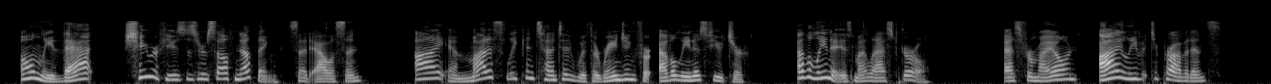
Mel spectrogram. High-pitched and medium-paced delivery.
Yes: high, 210 Hz; average, 155 wpm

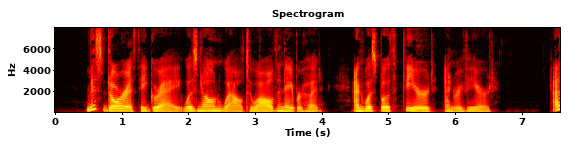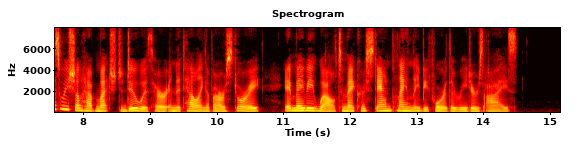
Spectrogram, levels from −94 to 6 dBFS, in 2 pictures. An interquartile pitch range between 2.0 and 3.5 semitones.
No: average, 4.2 semitones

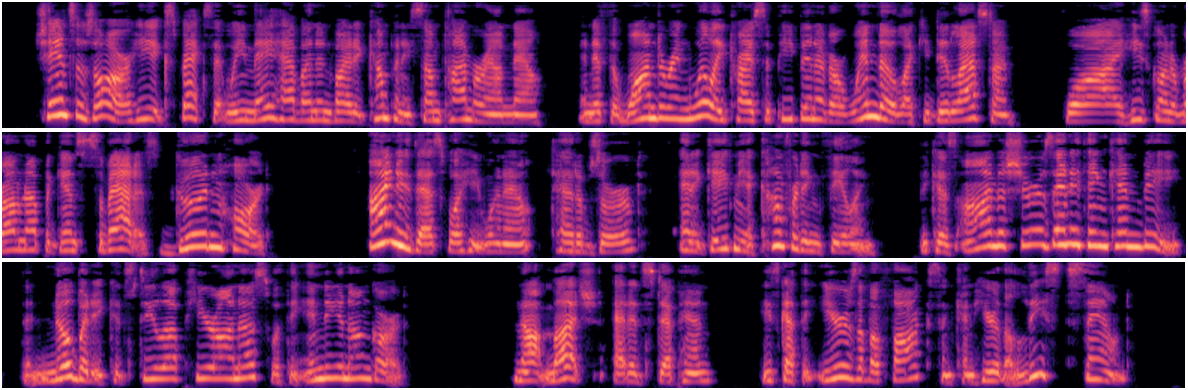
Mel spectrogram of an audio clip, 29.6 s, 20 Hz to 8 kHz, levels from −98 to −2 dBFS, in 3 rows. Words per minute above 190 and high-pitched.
Yes: average, 200 wpm; high, 240 Hz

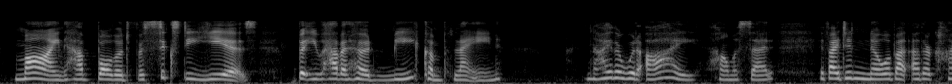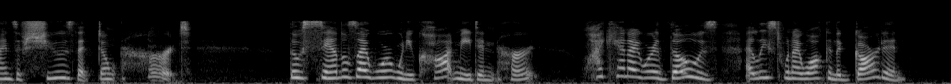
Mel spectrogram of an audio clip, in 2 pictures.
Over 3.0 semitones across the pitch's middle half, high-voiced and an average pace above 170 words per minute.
No: average, 4.1 semitones; very high, 250 Hz; average, 165 wpm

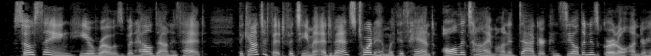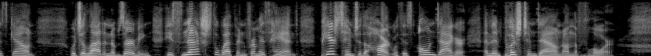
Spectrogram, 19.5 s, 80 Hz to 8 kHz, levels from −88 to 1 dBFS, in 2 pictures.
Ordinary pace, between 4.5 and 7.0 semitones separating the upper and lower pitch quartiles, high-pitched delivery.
Yes: average, 180 wpm; average, 4.9 semitones; high, 230 Hz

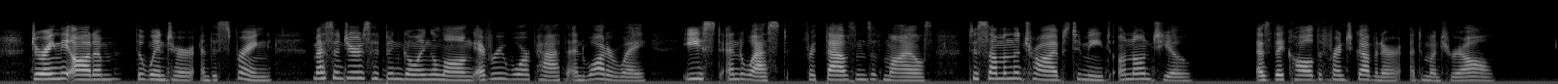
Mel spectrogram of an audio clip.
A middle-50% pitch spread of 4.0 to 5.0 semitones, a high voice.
Yes: average, 4.4 semitones; high, 220 Hz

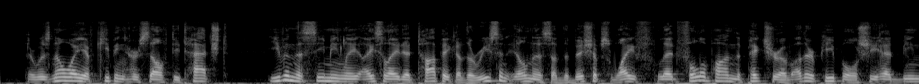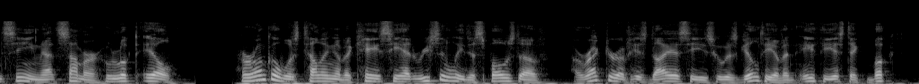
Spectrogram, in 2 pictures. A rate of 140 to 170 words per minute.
No: average, 200 wpm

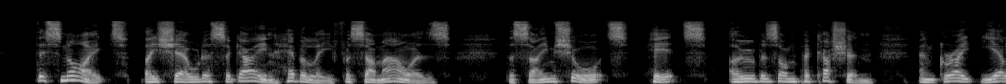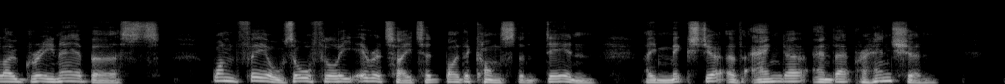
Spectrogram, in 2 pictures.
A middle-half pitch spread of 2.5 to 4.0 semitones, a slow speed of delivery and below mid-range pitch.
No: average, 4.8 semitones; slow, 110 wpm; low, 120 Hz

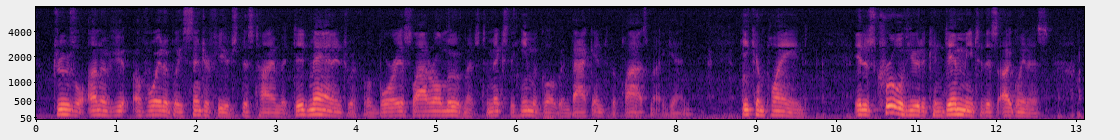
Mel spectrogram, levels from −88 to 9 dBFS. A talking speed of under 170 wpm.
Yes: average, 155 wpm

